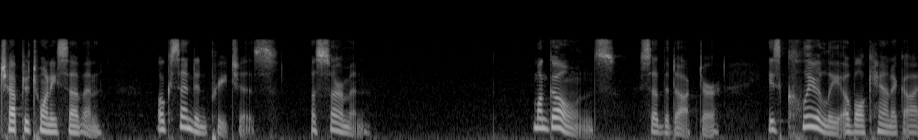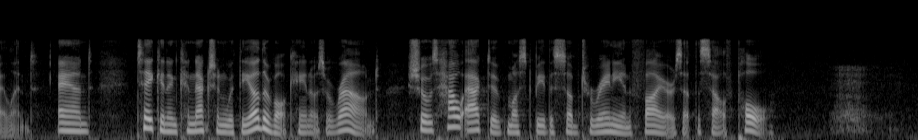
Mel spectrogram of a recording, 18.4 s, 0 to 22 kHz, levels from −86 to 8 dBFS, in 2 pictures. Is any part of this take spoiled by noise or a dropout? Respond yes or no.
yes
